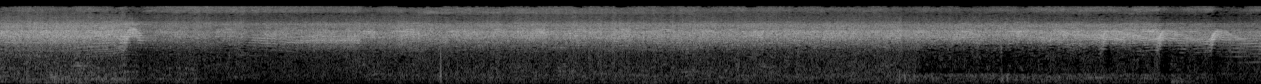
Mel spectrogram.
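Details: Cicadas in midsummer heat at a park in Guro-gu, Seoul, produce an unbroken, bright, hissing buzz high in pitch that fills the whole recording, steady and even throughout.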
